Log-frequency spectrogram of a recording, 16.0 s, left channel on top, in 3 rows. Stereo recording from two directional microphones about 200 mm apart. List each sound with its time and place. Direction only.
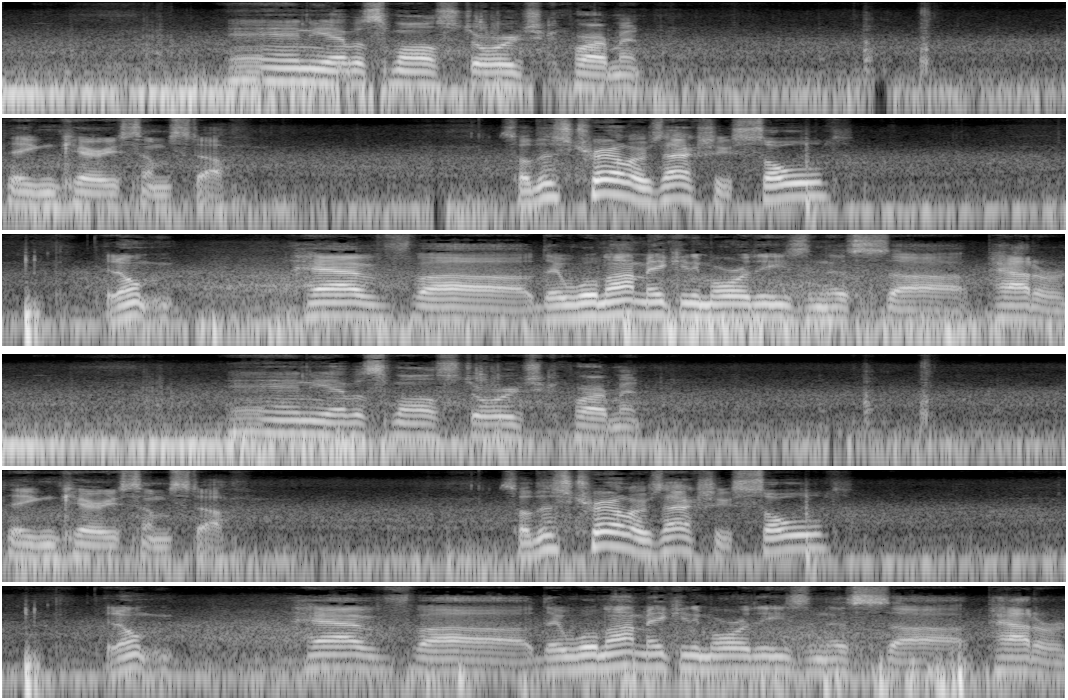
1.1 s speech: 40° left (ahead or behind)
5.3 s speech: 5° left (ahead or behind)
7.8 s speech: 10° left (ahead or behind)
11.1 s speech: 20° left (ahead or behind)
